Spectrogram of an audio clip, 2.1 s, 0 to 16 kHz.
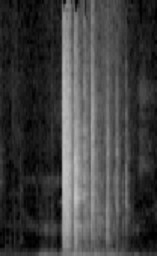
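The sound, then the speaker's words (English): A twenty-sided die rolls during a tabletop fantasy role-playing game, giving a short burst of hard plastic clicks and clatter that settles into a light rattle and fades within about a second. “Would you like to roll to see if the journal has that? Yeah. Okay, go ahead and roll a D. 20.”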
